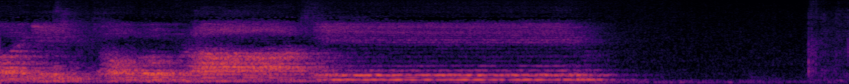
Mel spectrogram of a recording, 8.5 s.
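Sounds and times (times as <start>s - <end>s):
glee club singing Slovak folk song: 0.0s - 6.3s.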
